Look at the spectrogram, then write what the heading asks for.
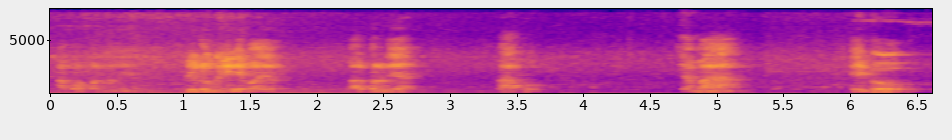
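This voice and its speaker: Preacher in a very echoey hall. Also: male voice, fairly low pitch, a bit bright, far from the mic, slight background noise. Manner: chatty, asks the congregation many questions. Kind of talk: casual sermon.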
